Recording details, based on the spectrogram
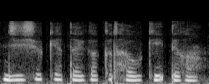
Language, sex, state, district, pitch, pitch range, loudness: Wancho, female, Arunachal Pradesh, Longding, 205 Hz, 195-225 Hz, -15 LUFS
